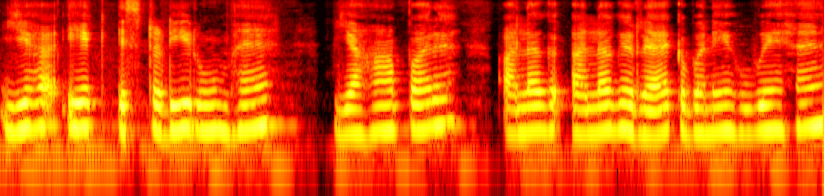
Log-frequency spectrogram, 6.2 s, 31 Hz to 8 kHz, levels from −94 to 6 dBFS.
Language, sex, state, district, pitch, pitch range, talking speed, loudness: Hindi, female, Haryana, Jhajjar, 200 Hz, 195-215 Hz, 115 wpm, -17 LUFS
